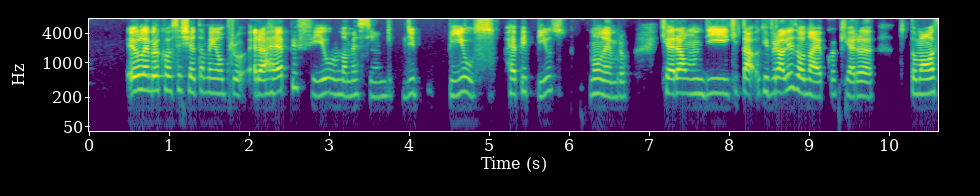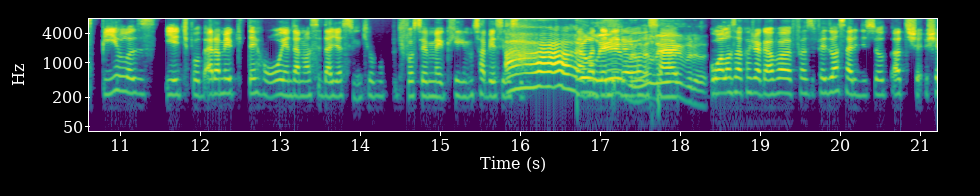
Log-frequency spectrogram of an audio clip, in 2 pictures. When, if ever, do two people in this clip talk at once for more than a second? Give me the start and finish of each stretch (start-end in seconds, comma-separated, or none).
16.7-18.4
